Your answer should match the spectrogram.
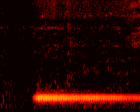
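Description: A steady electronic ringing tone like a telephone's starts abruptly and holds at a single mid pitch, sustaining and easing off slightly in loudness, faint and without talk.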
